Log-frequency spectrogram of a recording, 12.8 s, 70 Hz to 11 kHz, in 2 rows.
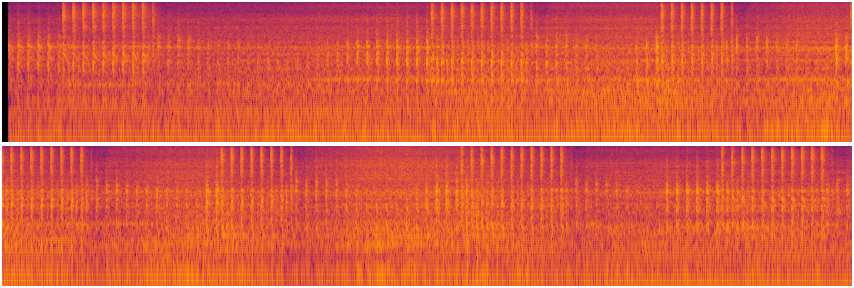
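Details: Engine at idle with spun rod bearing on cylinder 1: sharp metallic knocking in repeated clusters, loud hammering rhythm.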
